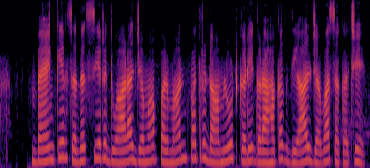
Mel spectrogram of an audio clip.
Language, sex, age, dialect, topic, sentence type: Magahi, female, 25-30, Northeastern/Surjapuri, banking, statement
